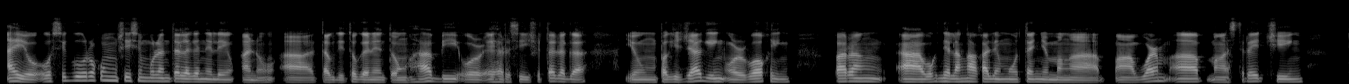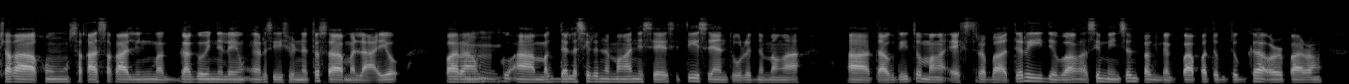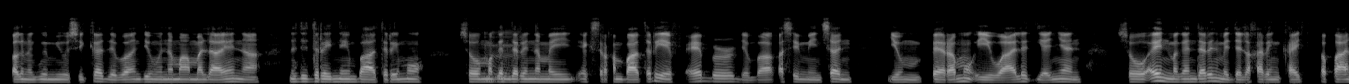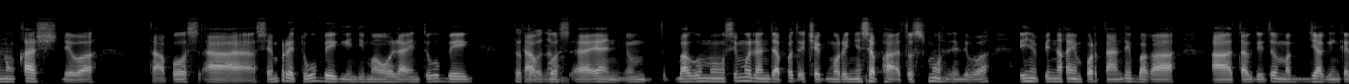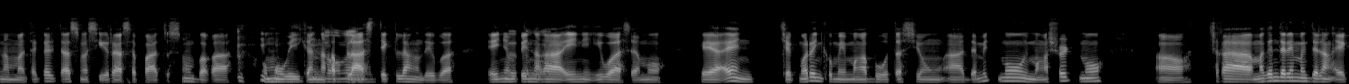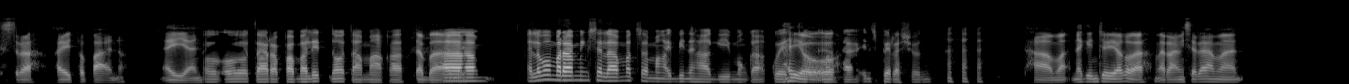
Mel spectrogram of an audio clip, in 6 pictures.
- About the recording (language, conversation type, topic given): Filipino, podcast, Ano ang paborito mong paraan ng pag-eehersisyo araw-araw?
- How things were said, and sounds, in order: gasp; chuckle; chuckle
